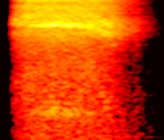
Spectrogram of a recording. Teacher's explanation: A letra S é só um sopro, um sibilo, sem voz.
